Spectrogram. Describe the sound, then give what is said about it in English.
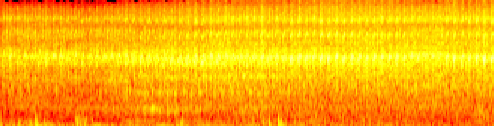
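A vibrating olive harvesting rake, combed through the branches of an olive tree, gives off a steady, high-pitched motorized buzz with a fast pulsing flutter, joined by scattered low thumps and rustles as olives fly off in all directions. “You just kind of combed the vibrating rake through the branches and the olives started whizzing off in all directions.”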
